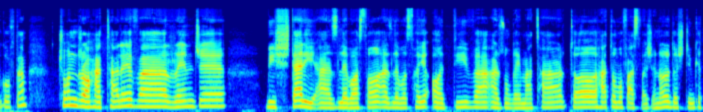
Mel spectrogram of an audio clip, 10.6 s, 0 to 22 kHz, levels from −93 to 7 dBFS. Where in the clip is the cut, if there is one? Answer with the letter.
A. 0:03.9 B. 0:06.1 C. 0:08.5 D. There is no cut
D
